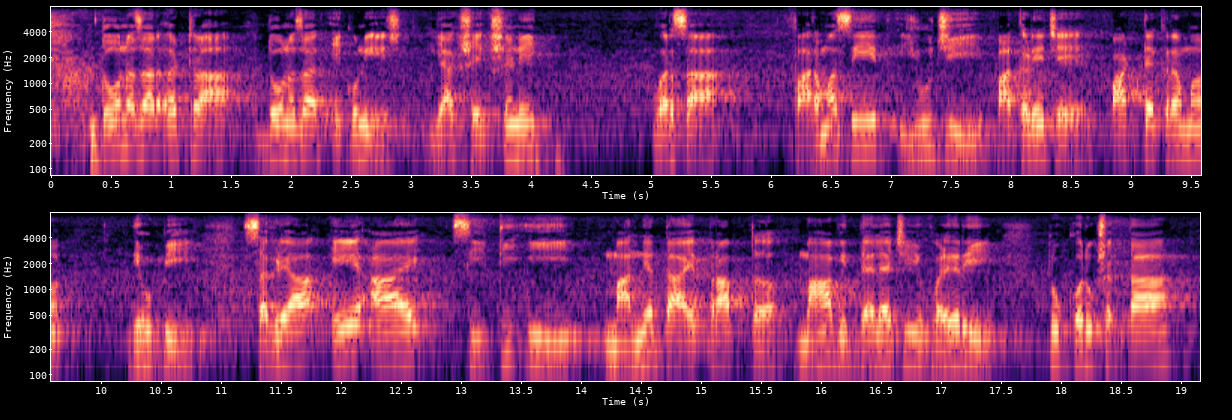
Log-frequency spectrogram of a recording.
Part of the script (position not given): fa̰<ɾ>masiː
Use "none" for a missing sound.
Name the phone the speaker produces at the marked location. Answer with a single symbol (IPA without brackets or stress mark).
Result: ɾ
